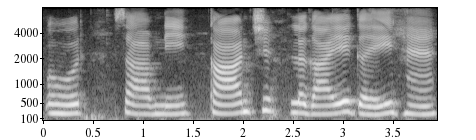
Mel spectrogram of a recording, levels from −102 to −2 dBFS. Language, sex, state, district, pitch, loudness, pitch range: Hindi, female, Punjab, Pathankot, 230 Hz, -15 LUFS, 220-250 Hz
